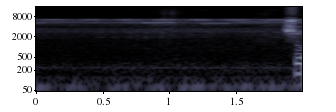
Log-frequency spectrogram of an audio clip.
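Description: A pause in speech filled by a steady, high-pitched background drone over a low hum.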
